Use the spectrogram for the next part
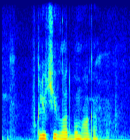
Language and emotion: Russian, neutral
